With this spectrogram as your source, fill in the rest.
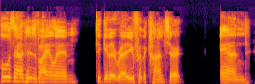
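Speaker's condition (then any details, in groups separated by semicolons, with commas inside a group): Cerebral palsy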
